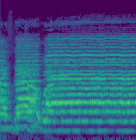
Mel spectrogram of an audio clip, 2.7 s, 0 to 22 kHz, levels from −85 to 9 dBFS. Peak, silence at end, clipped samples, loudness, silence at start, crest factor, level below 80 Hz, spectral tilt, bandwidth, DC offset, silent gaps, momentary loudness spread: -4 dBFS; 0 s; under 0.1%; -17 LUFS; 0 s; 14 dB; -68 dBFS; 1.5 dB/octave; 14.5 kHz; under 0.1%; none; 3 LU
